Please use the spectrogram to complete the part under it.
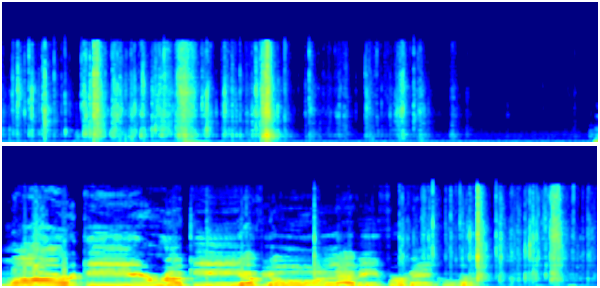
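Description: Foil card wrappers crinkle and rustle as hands tear them open.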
